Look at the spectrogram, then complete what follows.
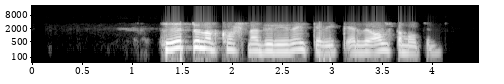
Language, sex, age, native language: Icelandic, male, 14, Icelandic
